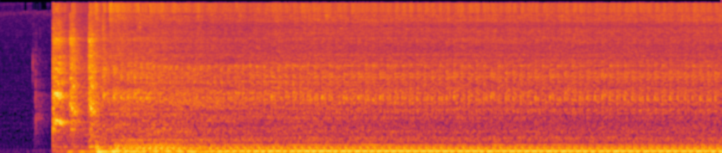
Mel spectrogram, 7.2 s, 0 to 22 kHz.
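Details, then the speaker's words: Scooter engine right after its 2500 service (valves adjusted, variator cleaned, belt checked, oil and filters changed) starts and settles into a fast idle with a light, uneven rattle or clatter in the engine; the mechanic could not find the source. "aber trotzdem ist in der Maschine ein Klappern oder ein Dagern am Motor und er weiß nicht, woher es kommt."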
